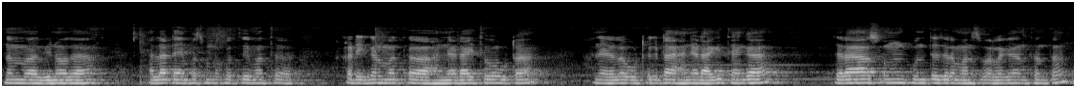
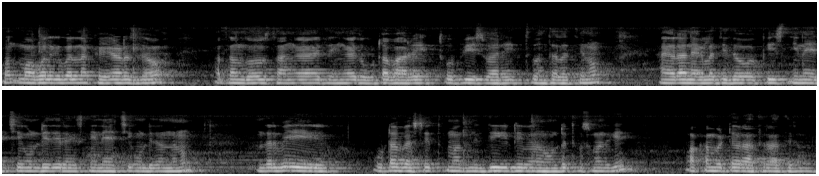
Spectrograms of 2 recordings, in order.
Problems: none marked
